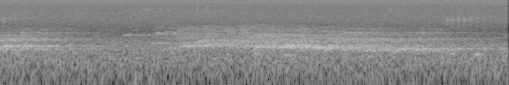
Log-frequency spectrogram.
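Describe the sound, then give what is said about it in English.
A pack of coyotes howls together, overlapping wavering wails rising and falling continuously over a steady hiss of outdoor background noise, with no one talking. “I turned the mic around to point at the coyotes.”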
